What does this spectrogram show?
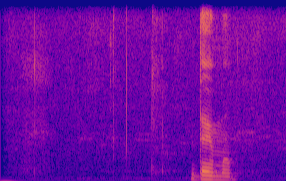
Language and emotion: Russian, neutral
